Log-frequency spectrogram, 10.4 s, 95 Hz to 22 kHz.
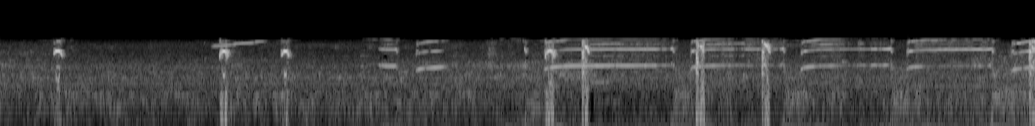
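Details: Peregrine falcon male at Włocławek, 28 February 2022, urging the female toward the nest while she declines; a few sharp chips give way to drawn-out, slightly rising whining wails in quick succession.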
